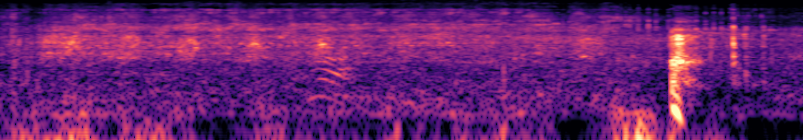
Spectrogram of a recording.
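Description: Spinning fishing reel being handled and wound, its gears and handle clicking, under wind buffeting the microphone. A brief shout about three and a half seconds in.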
